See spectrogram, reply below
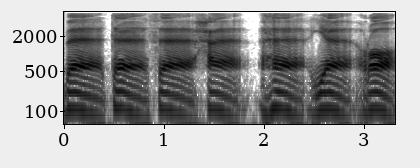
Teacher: هذه الحروف تنطق في القرآن الكريم بلغة القصر، يعني من غير همز، تنطق من غير همز، فنقول با تا ثا حا ها يا را بهذه الطريقة، فالآن لم يعد هناك همز، فحا مد طبيعي مقداره حركتان.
